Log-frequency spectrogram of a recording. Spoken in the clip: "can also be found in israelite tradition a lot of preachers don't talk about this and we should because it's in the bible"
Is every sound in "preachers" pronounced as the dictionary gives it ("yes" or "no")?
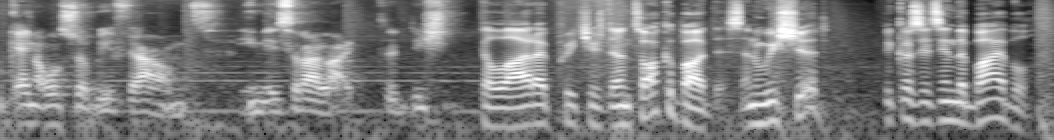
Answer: yes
